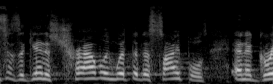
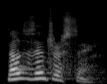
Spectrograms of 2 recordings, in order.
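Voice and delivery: ordinary talk, nothing marked

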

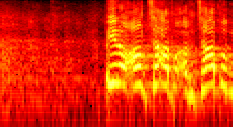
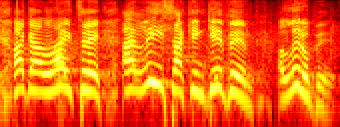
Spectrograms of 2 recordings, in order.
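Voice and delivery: louder, driving preacher's call; preaching at full force; 4 semitones higher, 9 dB louder than usual. Acted. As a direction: rouse the church with each line.

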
